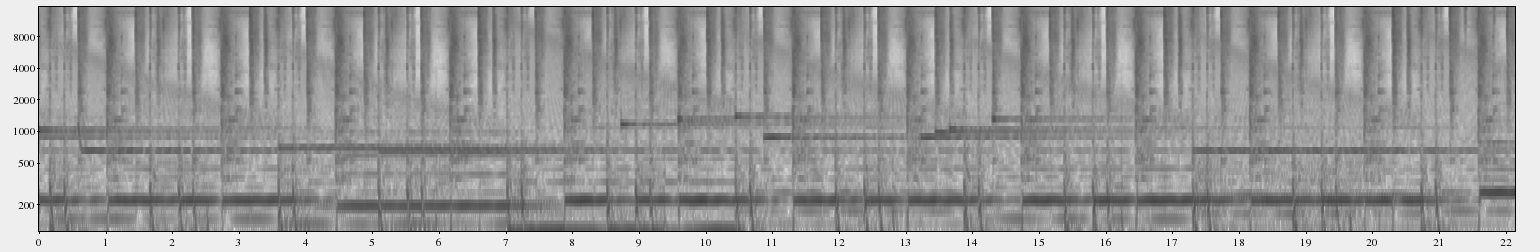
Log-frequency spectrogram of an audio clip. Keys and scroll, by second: 2.4 Return, 8.0 Down, 11.8 Up, 12.2 Down.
